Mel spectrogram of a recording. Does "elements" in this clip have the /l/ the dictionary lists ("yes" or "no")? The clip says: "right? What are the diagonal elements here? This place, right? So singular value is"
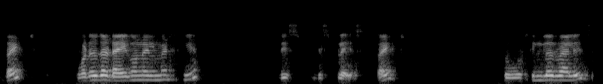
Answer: no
